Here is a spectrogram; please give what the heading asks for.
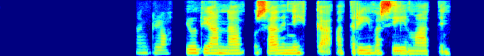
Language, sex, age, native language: Icelandic, female, 50-59, Icelandic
